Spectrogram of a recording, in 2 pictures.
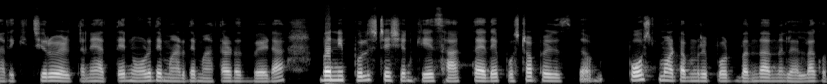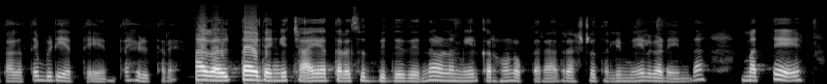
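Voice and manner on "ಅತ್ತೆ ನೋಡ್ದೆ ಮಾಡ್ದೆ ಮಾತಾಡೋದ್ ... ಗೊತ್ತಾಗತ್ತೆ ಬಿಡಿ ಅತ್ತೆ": ordinary talk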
